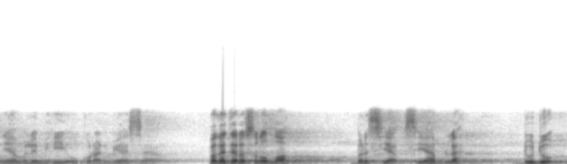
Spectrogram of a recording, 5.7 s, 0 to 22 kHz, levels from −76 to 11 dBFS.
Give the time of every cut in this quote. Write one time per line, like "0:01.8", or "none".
0:02.1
